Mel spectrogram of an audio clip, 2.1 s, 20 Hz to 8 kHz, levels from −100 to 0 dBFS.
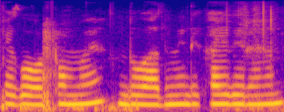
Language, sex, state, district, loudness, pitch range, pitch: Hindi, female, Bihar, Araria, -14 LUFS, 235-245 Hz, 240 Hz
